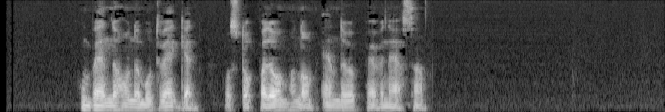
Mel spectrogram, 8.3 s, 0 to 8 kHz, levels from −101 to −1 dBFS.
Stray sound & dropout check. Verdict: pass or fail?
pass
